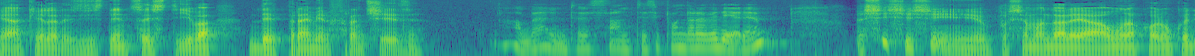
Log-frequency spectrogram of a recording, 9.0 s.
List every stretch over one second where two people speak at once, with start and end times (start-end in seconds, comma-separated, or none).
none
